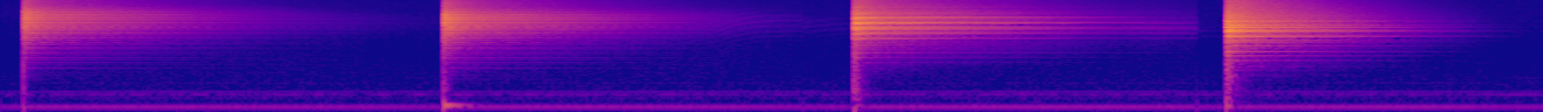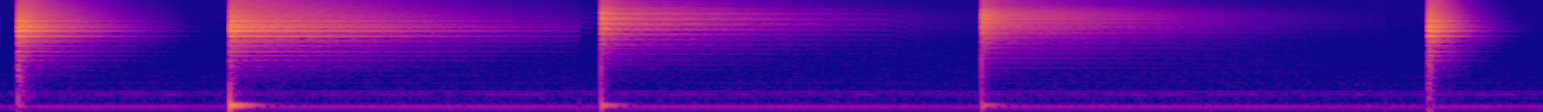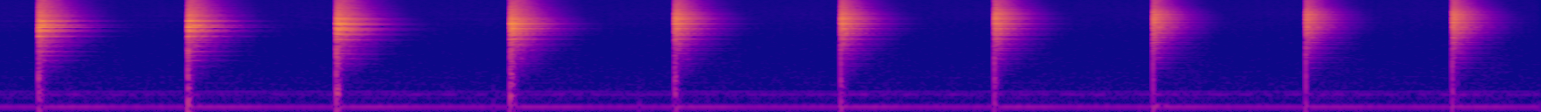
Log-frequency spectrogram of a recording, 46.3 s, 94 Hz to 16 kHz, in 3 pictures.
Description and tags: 1983 Atlantex MPC analog Drum Machine cymbal sounds
drum, analog, mpc, cymbal, 1983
